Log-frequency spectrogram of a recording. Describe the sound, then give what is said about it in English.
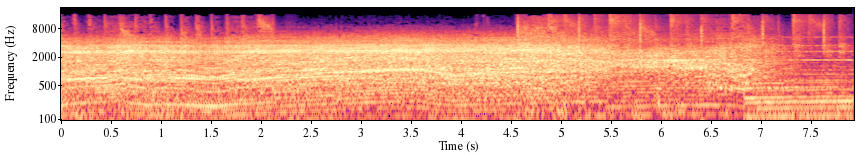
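A GT and a Dark Horse sports car accelerating hard side by side, neck and neck in a roll race, engines roaring loudly and continuously for several seconds, their pitch climbing and wavering, with a sudden drop in engine tone near the end, like a gear change. “Then they do a roll race. And this is hilarious. Because now, weight comes into play. And power comes into play.”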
